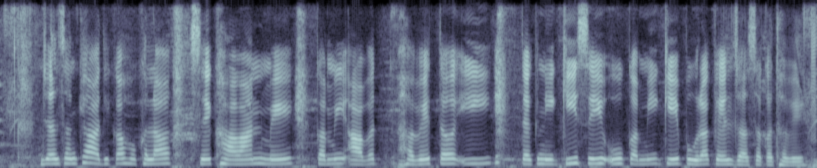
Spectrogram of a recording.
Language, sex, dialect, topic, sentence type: Bhojpuri, female, Northern, agriculture, statement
